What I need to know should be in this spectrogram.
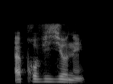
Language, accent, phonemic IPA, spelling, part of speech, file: French, France, /a.pʁɔ.vi.zjɔ.ne/, approvisionner, verb, LL-Q150 (fra)-approvisionner.wav
- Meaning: 1. to supply; stock 2. to shop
